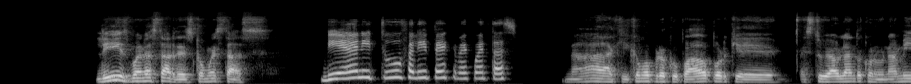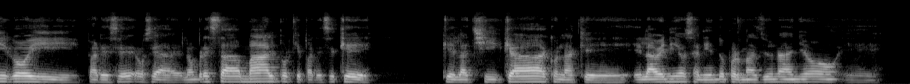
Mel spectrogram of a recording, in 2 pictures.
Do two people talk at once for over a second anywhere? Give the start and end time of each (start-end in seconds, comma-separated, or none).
none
